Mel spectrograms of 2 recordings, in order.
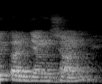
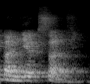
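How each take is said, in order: First: कंजंक्शन with a nasal "jung" in the middle; कंजंक्शन keeping the n before the final syllable; correct pronunciation demo. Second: कंजंक्शन as "kan-jek-sat", nasal missing; कंजंक्शन mispronounced "kanjeksan"; common mispronunciation demo. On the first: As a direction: say कंजंक्शन as "kan-jung-shan". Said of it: "इसको बोले कंजंक्शन". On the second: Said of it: "बहुत लोग बोलते हैं". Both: Shown as a demonstration.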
